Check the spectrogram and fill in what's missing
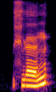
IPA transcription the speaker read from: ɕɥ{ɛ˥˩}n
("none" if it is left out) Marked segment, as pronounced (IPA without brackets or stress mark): ɛ˧˥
